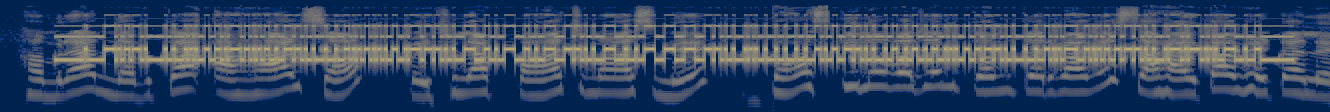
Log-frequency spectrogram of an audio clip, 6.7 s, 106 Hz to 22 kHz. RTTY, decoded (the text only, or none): 68340 14423 90909 91999 61172 22268 14548 33697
